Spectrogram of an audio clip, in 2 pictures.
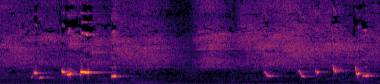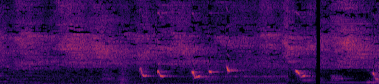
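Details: Straw-headed bulbul (cucak rowo), a rare songbird famed for its song. Quieter, spaced whistled notes with sharp downward slurs arrive in small groups over a steady background hiss.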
